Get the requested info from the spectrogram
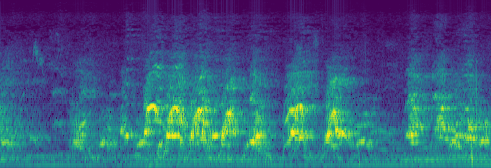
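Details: Several dogs bark and yip in dense, uneven bursts, roughly three to four calls a second, mid-pitched and slightly whining, with a faint voice early on and a constant low hum.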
